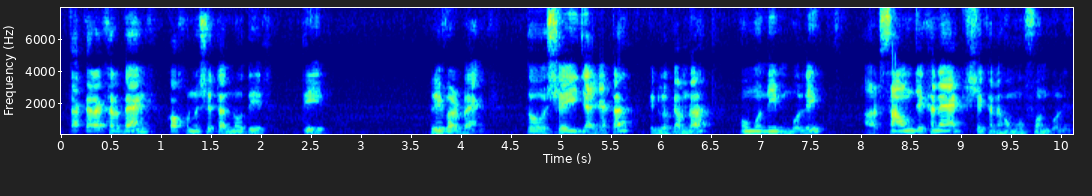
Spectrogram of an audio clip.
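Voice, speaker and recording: A man's voice: medium pitch, a bit bright, husky. A young man teaching an online English pronunciation lesson, explaining each sound and repeating it, and often checking that the class follows.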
